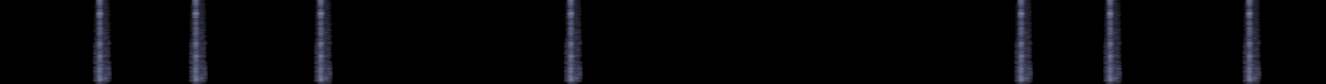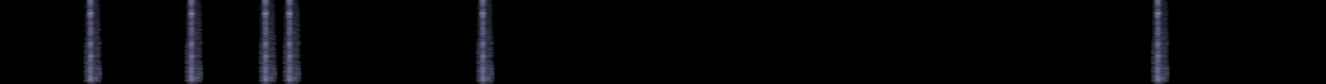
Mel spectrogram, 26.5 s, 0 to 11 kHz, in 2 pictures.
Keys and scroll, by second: 8.4 shift+m, 11.9 v, 16.8 v, 22.5 ctrl+g, 24.1 ctrl+z.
